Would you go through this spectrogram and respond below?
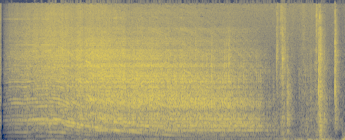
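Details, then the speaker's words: Upright vacuum cleaner after a slow brush roller fix. The motor spins up and holds a steady whir without sagging, over a faint rumble from slightly rumbly bearings; the brush roller now keeps its speed. "previously you'd do that and you'd hear it slowing down, but now it doesn't. Whoopee. So there you go. It's fixed."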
